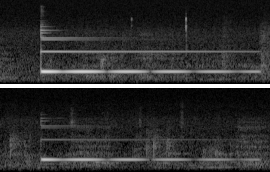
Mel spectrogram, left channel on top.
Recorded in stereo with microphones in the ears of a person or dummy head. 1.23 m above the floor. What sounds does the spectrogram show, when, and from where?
0.4 s a bell: 60° left (ahead or behind), 0.6 m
